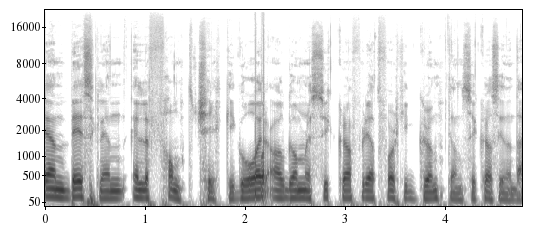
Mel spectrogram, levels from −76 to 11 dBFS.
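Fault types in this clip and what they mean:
Chunks out of order: from 2.1 to 2.18 s, one 20 ms chunk of the speech plays three chunks late, after the three 20 ms chunks that should have followed it. No audio is lost, but that 80 ms stretch is rearranged, leaving three hard joins where unrelated waveform edges meet. The result is a brief garbled, jumbled moment in the speech.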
